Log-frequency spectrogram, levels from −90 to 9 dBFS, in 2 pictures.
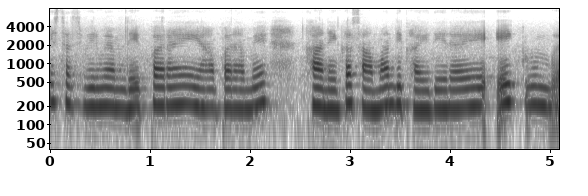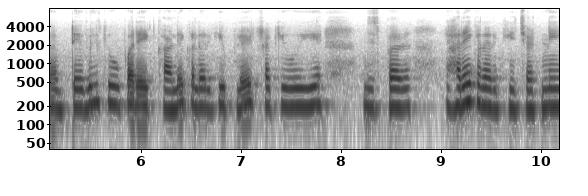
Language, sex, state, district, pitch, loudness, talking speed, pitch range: Hindi, female, Uttar Pradesh, Muzaffarnagar, 200 Hz, -17 LUFS, 210 wpm, 190-210 Hz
